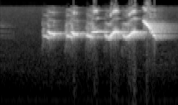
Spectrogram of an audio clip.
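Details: Song of a double-collared seedeater in the Tui Tui Fibra style, meant for training caged birds; a longer phrase of quick, warbled whistles climbing at the end into a sharp upward sweep, with no other sounds.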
